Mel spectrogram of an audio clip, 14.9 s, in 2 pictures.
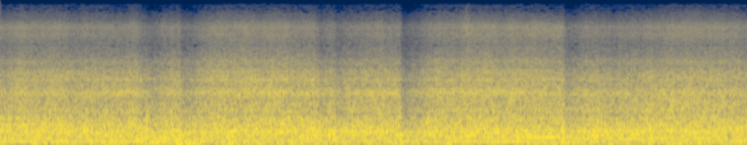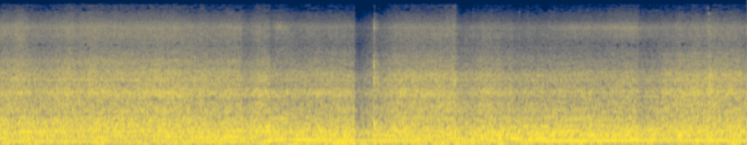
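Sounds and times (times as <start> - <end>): car engine cruising: 0.0 - 14.9
road noise: 0.0 - 14.9.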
